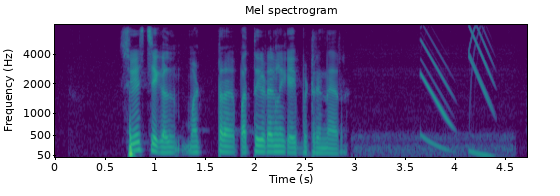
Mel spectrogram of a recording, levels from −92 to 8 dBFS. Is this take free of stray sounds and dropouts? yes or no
no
